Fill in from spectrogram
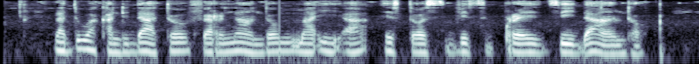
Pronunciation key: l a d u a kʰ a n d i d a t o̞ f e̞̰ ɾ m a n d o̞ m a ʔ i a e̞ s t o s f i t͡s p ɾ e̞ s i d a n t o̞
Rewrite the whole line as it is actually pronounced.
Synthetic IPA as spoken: l a d u a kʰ a n d i d a t o̞ f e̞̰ ɾ n a n d o̞ m a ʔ i a e̞ s t o s v i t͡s p ɾ e̞ z i d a n t o̞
